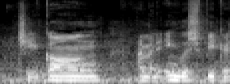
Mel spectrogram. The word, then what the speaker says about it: Qigong: on the ancient and contemporary healing art of Qigong. How we pronounce it, what it means, and how we can use it.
